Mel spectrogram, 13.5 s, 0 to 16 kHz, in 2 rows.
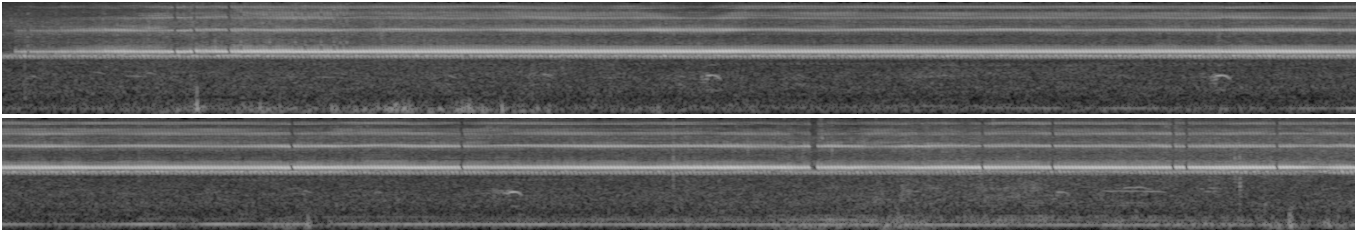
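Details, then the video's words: A male Forbes' tree cricket (Oecanthus forbesi) gives a steady, unbroken high trill, with a low rumble of wind underneath and Canada geese in the background, on a windy 6 October 2014 at Danada Forest Preserve, Wheaton, Illinois. "Forbes' Tree Cricket stridulating at Danada in Wheaton [HD]"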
